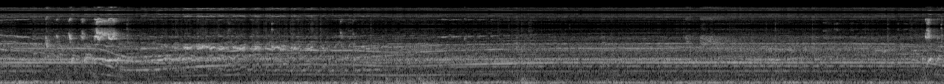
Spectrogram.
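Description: Go-kart driven hard around a track, its motor running with a steady whine whose pitch drops sharply about a second in as it slows into a corner, then climbs back as it accelerates. A short tyre squeal about a second in.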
